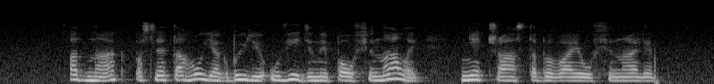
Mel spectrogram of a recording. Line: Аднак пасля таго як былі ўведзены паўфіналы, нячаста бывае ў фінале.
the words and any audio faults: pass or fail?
pass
